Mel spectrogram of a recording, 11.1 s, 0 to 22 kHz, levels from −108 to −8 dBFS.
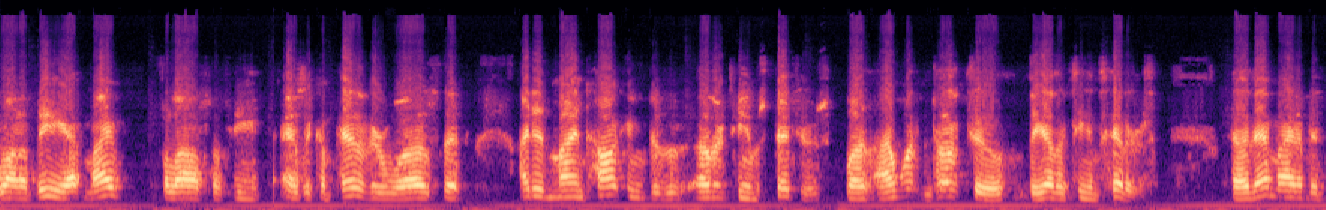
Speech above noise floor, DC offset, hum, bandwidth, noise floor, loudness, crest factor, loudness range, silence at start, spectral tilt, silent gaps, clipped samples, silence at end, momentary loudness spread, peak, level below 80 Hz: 25 dB; under 0.1%; none; 14.5 kHz; -44 dBFS; -19 LUFS; 16 dB; 2 LU; 0 s; -3.5 dB/octave; none; under 0.1%; 0.05 s; 10 LU; -4 dBFS; -64 dBFS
